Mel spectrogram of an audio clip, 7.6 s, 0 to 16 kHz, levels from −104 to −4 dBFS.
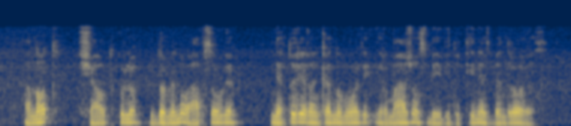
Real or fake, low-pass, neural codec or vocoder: real; 7.2 kHz; none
